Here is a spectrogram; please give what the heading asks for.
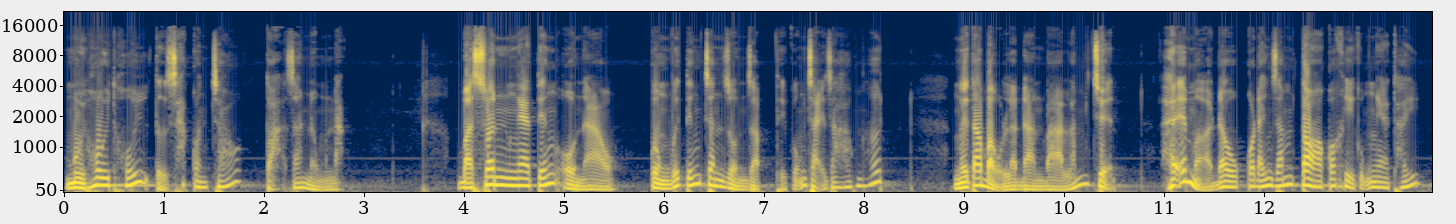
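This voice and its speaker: A male storyteller reads an audiobook. His mid-pitched voice swings widely as he dramatizes each scene. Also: moderate pace. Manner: expressive, dramatic reading. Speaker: audiobook narrator. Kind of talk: storytelling narration.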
